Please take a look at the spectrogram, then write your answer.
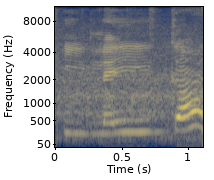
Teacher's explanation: لام کے آگے یا لین ہے، اس کو ہم بغیر جھٹکا دیے بغیر کھنچے نرمی کے ساتھ پڑھیں گے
